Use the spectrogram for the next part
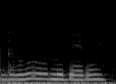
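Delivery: soft teasing come-on; sultry voice. Pretend. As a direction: purr it playfully. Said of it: "repeats catchphrase again".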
